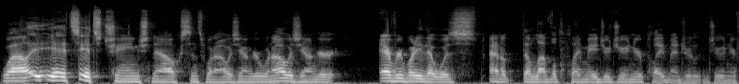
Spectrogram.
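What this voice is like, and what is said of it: Canadian accent. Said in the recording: “the Canadian accent”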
